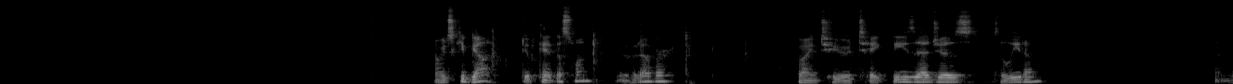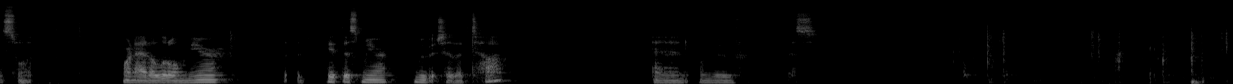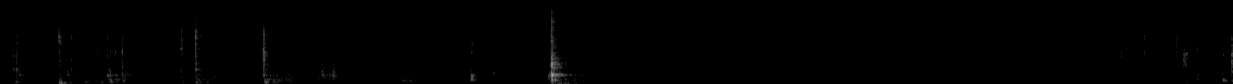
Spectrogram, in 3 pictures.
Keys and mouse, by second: 4.9 shift+d, 5.2-9.4 middle drag, 5.7 g, 6.7 Tab, 8.0 click, 8.6 ctrl+alt+shift+click, 9.4 x, 11.5 click, 12.1 l, 12.5 x, 12.9 Tab, 13.8 click, 14.6-17.8 drag, 19.6-21.0 drag, 22.0 KP_3, 24.0 Tab, 24.4 a, 25.0 s, 26.0-36.9 ctrl+middle drag, 26.2 ctrl+z, 26.5 s.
